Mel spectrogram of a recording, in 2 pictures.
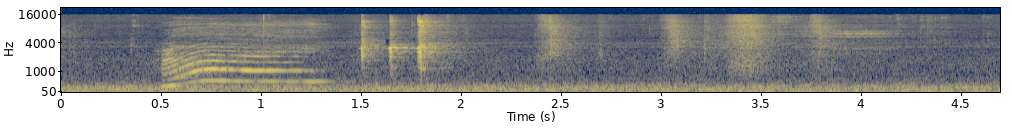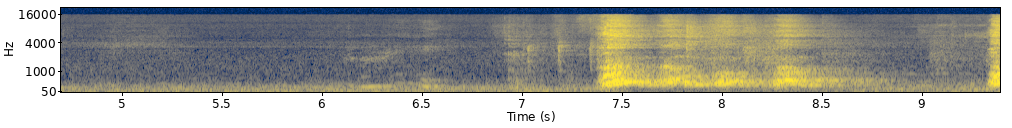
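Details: A 4-year-old female Rottweiler gives a brief rising whine, then after a quiet stretch a harsh burst of deep, loud barks; Rottweiler.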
